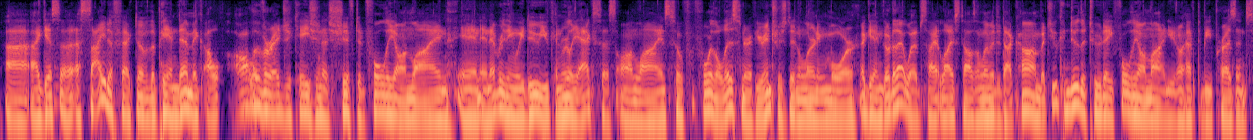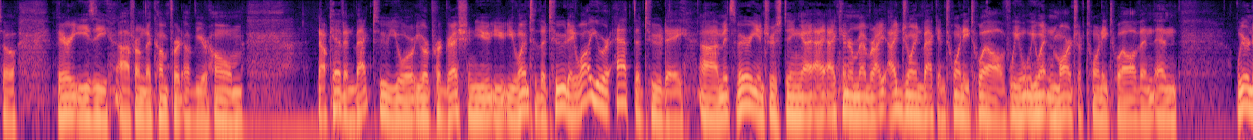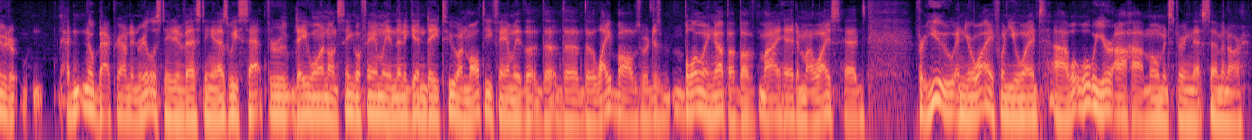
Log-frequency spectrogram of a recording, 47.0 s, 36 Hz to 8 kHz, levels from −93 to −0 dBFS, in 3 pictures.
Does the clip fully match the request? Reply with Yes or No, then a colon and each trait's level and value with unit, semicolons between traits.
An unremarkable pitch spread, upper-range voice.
No: average, 3.1 semitones; very low, 90 Hz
